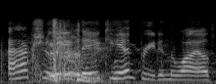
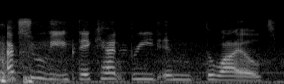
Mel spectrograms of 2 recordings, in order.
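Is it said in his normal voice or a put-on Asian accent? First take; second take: normal; Asian accent. First: It is said in his normal accent. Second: It is said in a put-on Asian accent.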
